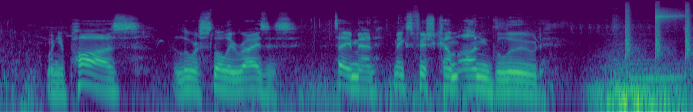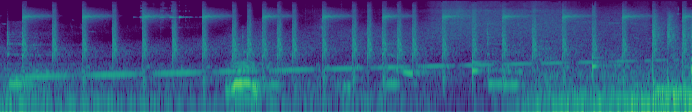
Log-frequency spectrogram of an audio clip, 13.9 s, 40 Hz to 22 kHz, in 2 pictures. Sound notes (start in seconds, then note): 7.6 slowly rising whistle; 8.9 hip hop music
